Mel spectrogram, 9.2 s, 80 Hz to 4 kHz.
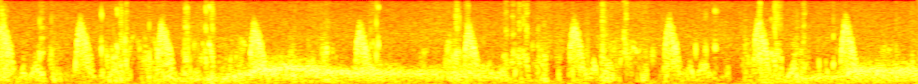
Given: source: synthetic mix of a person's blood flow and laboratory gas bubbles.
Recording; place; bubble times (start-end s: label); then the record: Doppler ultrasound of blood flow; subclavian vein
0.00-0.14 s: bubbles
0.21-0.76 s: bubbles
0.99-1.71 s: bubbles
1.79-2.47 s: bubbles
2.88-2.99 s: bubbles
3.06-3.46 s: bubbles
3.57-3.91 s: bubbles
4.18-4.29 s: bubbles
4.35-4.76 s: bubbles
4.80-4.92 s: bubbles
5.01-5.52 s: bubbles
5.54-5.63 s: bubbles
5.67-5.92 s: bubbles
5.97-6.74 s: bubbles
6.92-7.00 s: bubbles
7.03-7.08 s: bubbles
7.11-7.31 s: bubbles
7.40-7.83 s: bubbles
7.90-8.12 s: bubbles
8.16-8.38 s: bubbles
8.44-8.49 s: bubbles
8.76-9.19 s: bubbles
From the record:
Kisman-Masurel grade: 342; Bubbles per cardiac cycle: rolling drumbeat, 9 or more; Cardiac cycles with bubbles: 100%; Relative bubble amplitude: moderate (0.250 to 0.450); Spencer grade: 3 (all of the cardiac periods contain showers or single bubble signals, but not dominating or overriding the cardiac motion signals); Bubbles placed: anywhere in the cardiac cycle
